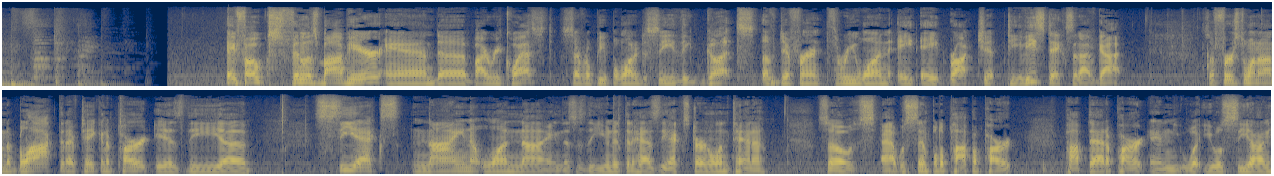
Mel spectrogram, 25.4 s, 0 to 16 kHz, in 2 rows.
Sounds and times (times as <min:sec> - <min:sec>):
Speech: 0:02.2 - 0:11.2, 0:12.0 - 0:15.2, 0:15.8 - 0:25.3.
